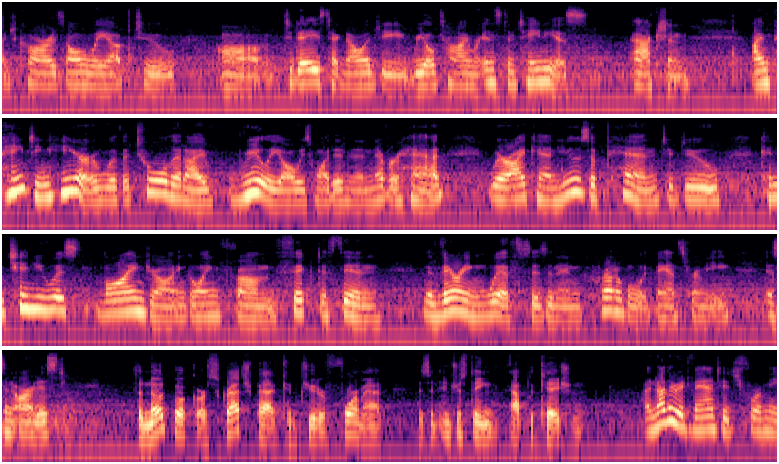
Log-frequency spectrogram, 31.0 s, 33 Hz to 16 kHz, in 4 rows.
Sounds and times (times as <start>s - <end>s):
Speech: 0.0s - 6.9s, 7.5s - 23.9s, 24.6s - 29.1s, 29.7s - 31.0s.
